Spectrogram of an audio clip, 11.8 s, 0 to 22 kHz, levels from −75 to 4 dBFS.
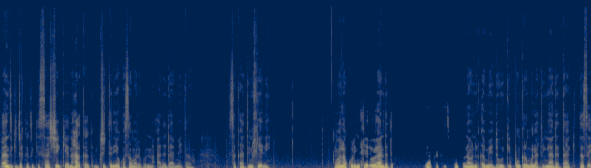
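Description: At 0.44 s and again at 3.81 s the speech drops out for 5 ms and 10 ms: each is a block of digital silence, samples zeroed, most likely when the output buffer went unfilled. Each is heard as a tick or dip. The waveform shows a flat, near-silent stretch with abrupt edges, and the spectrogram shows a thin vertical blank.

From 7.12 to 9.32 s the speech is pulled down in three stretches, most likely speech suppressed in double talk, where an echo canceller mistook the talker for loudspeaker echo while both sides spoke. There is a slight dip of about 5 dB at 7.12 to 7.3 s, a near cutout of about 40 dB at 7.82 to 8.16 s, and a drop of about 30 dB at 8.44 to 9.32 s. The waveform envelope sags in these stretches, and the spectrogram fades and thins.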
